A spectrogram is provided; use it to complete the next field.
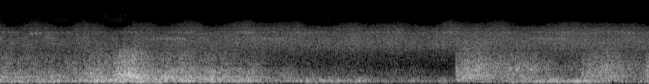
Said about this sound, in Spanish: Las plegarias no sirvieron. La lluvia aumentó.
